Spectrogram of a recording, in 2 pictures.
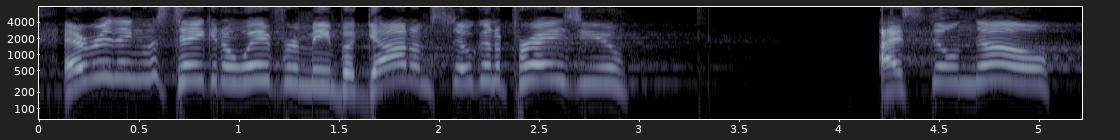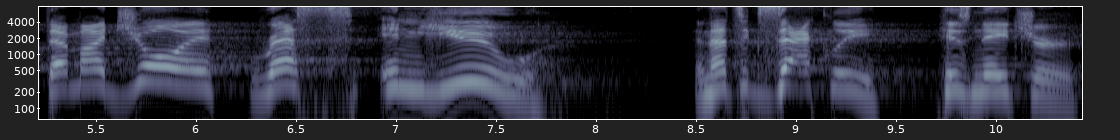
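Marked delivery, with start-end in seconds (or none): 0.1-7.7 higher, fast, eager voicing of Job; voicing Job's praise. Preacher voicing Job's faithful praise to his congregation. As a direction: Job praising through loss, a little higher and quicker. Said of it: "Job is reacting".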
